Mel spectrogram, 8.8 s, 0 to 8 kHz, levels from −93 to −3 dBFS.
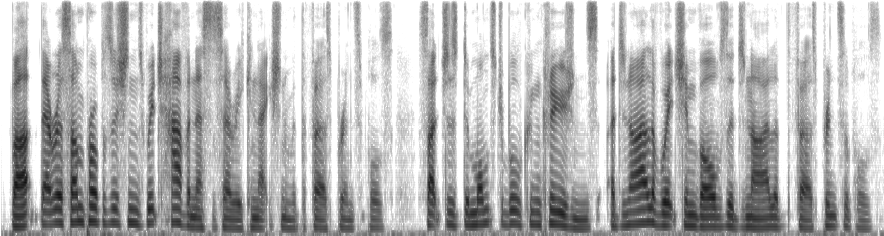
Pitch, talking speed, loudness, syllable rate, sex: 135 Hz, 195 wpm, -21 LUFS, 6.3 syllables/s, male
